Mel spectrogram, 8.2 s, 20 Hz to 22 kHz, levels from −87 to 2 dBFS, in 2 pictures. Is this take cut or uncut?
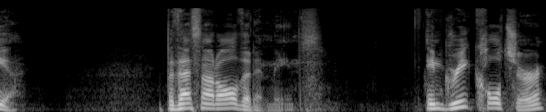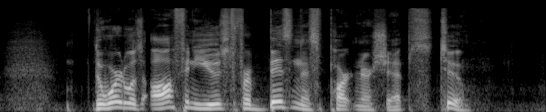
uncut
